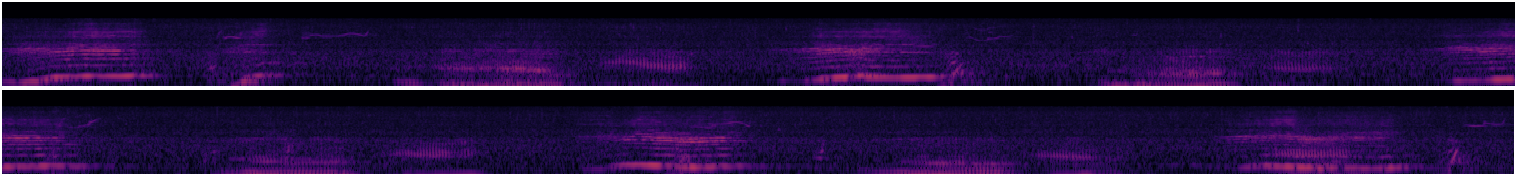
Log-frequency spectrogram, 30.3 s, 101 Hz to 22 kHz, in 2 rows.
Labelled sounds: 0.0	1.4	humpback whale, 0.78 to 3.5 kHz
2.4	2.7	humpback whale, 1.3 to 1.5 kHz
3.0	3.7	humpback whale, 2.3 to 3.2 kHz
7.7	9.2	humpback whale, 0.78 to 3.5 kHz
9.7	10.1	humpback whale, 1.8 to 2.7 kHz
14.2	16.1	humpback whale, 0.78 to 3.4 kHz
17.5	17.8	humpback whale, 0.88 to 1.0 kHz
20.7	22.6	humpback whale, 0.78 to 3.4 kHz
27.2	28.4	humpback whale, 0.84 to 3.4 kHz
29.7	30.0	humpback whale, 2.1 to 2.3 kHz

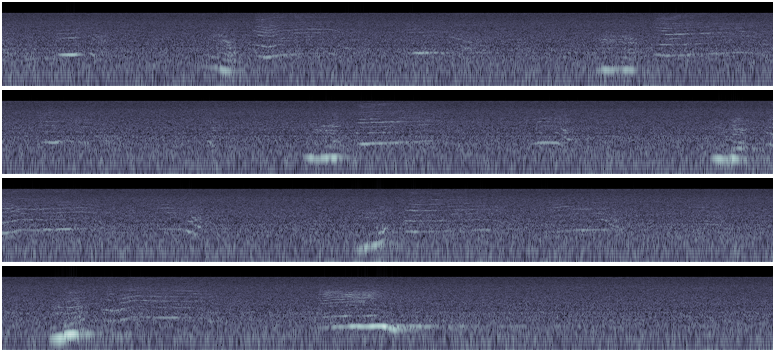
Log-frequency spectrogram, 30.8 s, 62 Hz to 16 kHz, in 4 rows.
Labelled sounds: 2.5	3.4	humpback whale, 0.80 to 5.9 kHz
6.5	7.3	humpback whale, 1.8 to 5.8 kHz
11.3	11.8	humpback whale, 1.8 to 6.5 kHz
15.4	16.3	humpback whale, 0.80 to 1.7 kHz
19.5	20.2	humpback whale, 1.8 to 3.1 kHz
24.1	25.2	humpback whale, 0.80 to 3.1 kHz
26.3	26.8	humpback whale, 1.4 to 2.2 kHz

